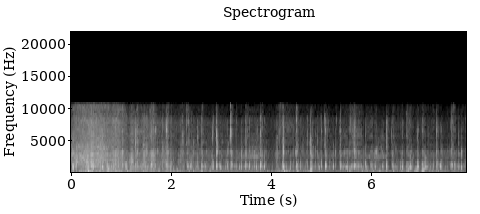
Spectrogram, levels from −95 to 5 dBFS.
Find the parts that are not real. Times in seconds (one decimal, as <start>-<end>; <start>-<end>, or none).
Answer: 0.0-0.7; 5.4-7.9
